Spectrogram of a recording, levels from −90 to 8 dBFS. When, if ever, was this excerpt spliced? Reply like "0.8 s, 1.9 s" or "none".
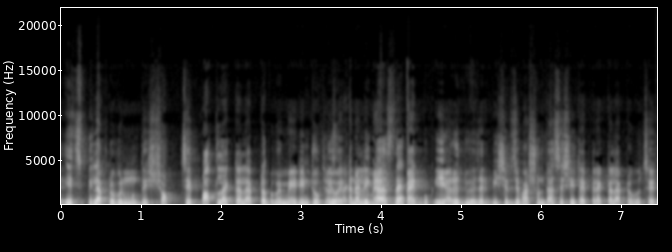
2.7 s, 4.3 s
